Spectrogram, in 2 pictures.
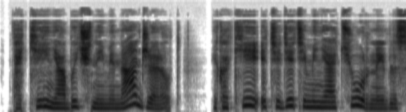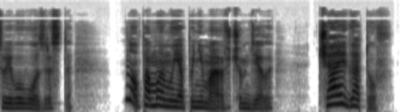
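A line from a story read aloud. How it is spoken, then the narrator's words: Whispering. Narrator (Russian): тетя Мэри зашептала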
